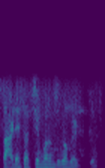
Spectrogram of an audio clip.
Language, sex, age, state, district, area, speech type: Marathi, male, 30-45, Maharashtra, Ratnagiri, urban, conversation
